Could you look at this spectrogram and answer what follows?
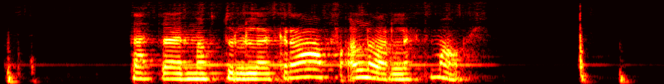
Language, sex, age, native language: Icelandic, female, 20-29, Icelandic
